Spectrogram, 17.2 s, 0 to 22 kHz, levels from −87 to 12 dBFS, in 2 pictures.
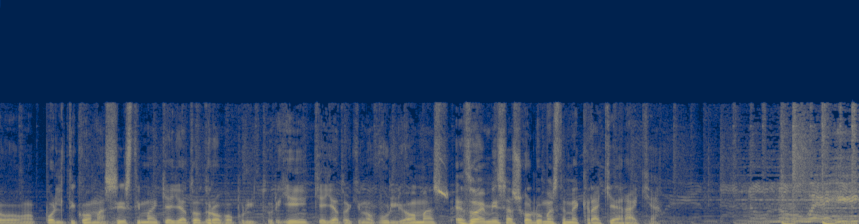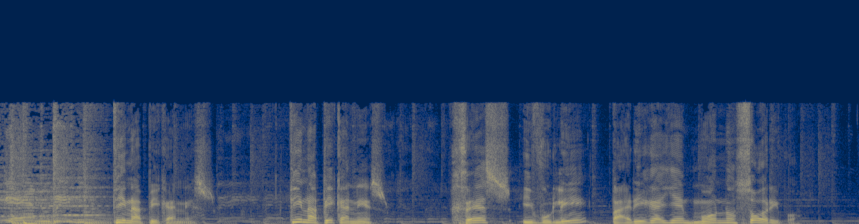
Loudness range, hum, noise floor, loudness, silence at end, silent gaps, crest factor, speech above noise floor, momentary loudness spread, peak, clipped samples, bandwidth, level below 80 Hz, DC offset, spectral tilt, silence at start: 3 LU; none; -48 dBFS; -20 LUFS; 0.6 s; none; 16 dB; 29 dB; 12 LU; -4 dBFS; under 0.1%; 12.5 kHz; -36 dBFS; under 0.1%; -5 dB/octave; 0 s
